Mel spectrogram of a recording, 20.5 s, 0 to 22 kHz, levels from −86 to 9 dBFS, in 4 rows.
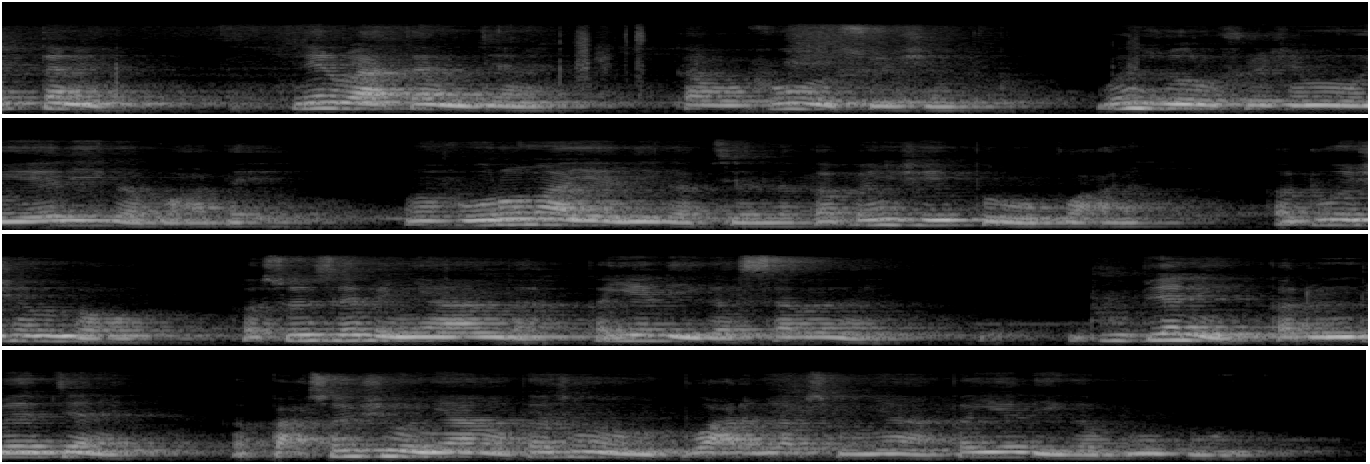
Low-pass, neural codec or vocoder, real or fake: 9.9 kHz; none; real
